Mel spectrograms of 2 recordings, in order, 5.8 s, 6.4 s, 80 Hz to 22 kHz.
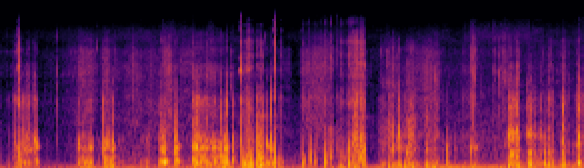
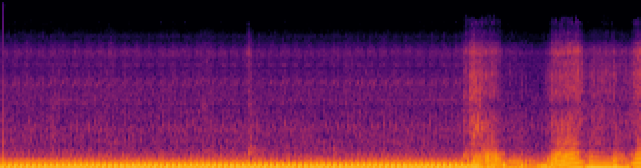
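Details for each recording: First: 1986 Nissan 720 pickup with Doug Thorley tri-tube header and no exhaust pipe fitted, driven to exhaust shop: loud, raw, popping bark that surges with each throttle blip; open header exhaust. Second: 1986 Nissan 720 pickup with new Doug Thorley tri-tube header, 2.25 inch pipe and Blue Streak long glasspack: deep, even exhaust rumble at idle, then clean revs rising and falling smoothly; louder than before, sounds healthy and sealed.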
